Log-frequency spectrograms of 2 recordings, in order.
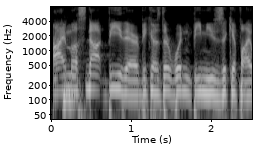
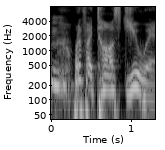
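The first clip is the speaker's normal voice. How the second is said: menacing, threatening tone. Voicing a character who steps close to Rhonda: menacing threat. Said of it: "He's like".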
